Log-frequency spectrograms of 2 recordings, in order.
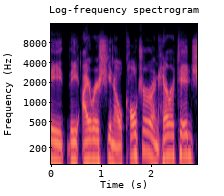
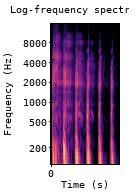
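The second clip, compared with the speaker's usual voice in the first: chuckle at own joke. Real, not acted. Laughs at own bit.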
